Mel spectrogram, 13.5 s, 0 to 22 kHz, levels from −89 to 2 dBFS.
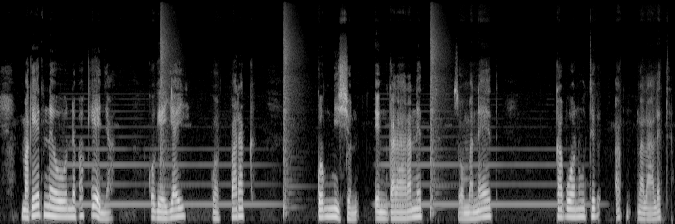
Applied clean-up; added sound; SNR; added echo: none; Snare drum + Wind instrument, woodwind instrument; 19 dB; none.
